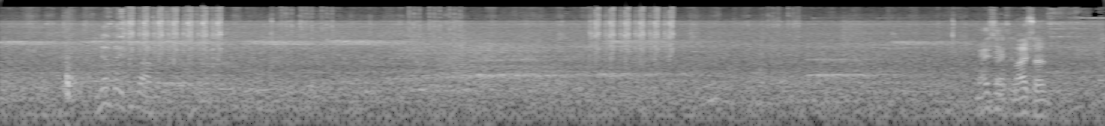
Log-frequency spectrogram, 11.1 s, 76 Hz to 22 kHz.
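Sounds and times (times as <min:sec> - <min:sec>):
traffic: 0:00.0 - 0:11.0
crowd noise: 0:00.5 - 0:09.0.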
